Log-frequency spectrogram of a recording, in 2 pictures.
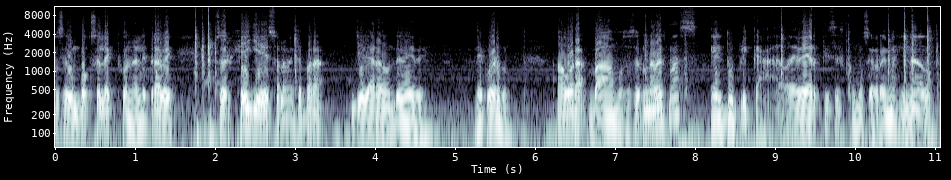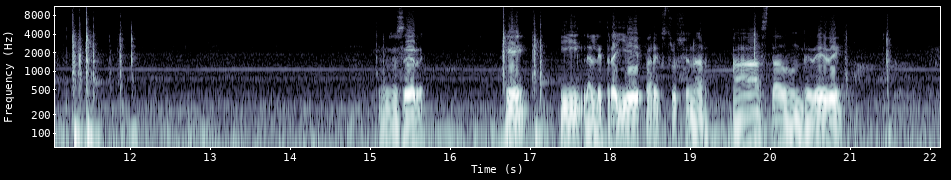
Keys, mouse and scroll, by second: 1.7 g, 1.9 y, 5.2 shift+click, 7.0 click, 7.5 shift+middle click, 8.1-8.4 shift+scroll up 2, 8.7-9.1 scroll down 2, 9.1-10.3 shift+middle drag, 10.6 shift+d, 10.9 Escape, 11.3 g, 11.4 y, 14.5 shift+click, 16.7 e, 17.0 y, 20.6 shift+click, 21.1 shift+scroll down 2, 21.2 shift+middle click, 21.5 shift+middle click.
